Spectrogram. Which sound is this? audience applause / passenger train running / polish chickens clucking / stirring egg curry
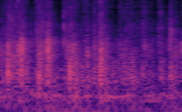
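audience applause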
